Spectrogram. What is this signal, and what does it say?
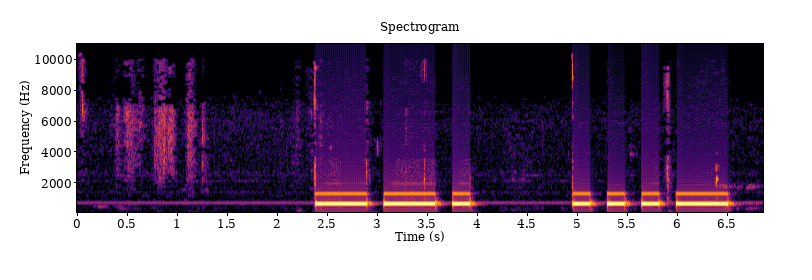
Morse code, heard as a keyed tone, about 7 wpm, 660 Hz. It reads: G V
